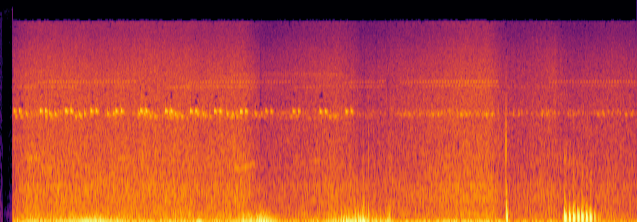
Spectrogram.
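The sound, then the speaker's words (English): Several short, low, muffled bursts of fluttering wing beats from a male white-winged nightjar flying up to attract a female break through a steady high chirring of crickets, with one sharp click between them and no voices. “Since most nightjars fly silently like owls, the beating of the male's wings is intended to attract a female. This is what it sounds like.”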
